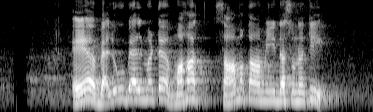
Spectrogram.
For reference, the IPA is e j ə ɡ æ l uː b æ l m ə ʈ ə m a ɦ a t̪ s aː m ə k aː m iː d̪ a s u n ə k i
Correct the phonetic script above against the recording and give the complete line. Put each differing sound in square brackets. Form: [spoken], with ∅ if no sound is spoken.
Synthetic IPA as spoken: e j ə [b] æ l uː b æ l m ə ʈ ə m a ɦ a t̪ s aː m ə k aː m iː d̪ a s u n ə k i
